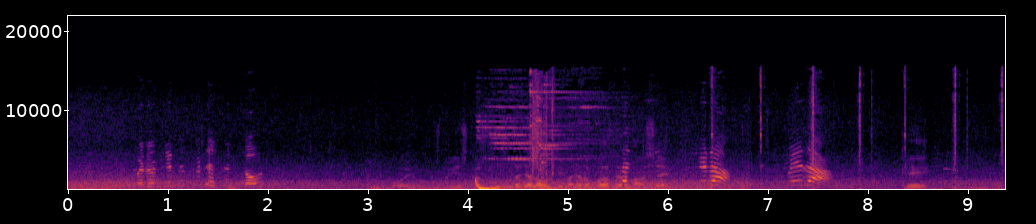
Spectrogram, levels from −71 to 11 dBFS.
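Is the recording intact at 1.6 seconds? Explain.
Yes, at 1.6 seconds the audio runs on without any dropout, click, distortion or other audible fault.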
